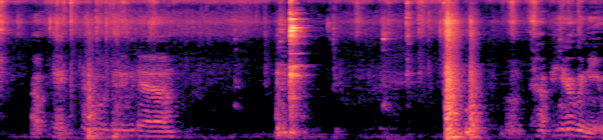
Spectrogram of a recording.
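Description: Kitchenware being handled at a counter: a few separate knocks and clanks of metal and dishes, the loudest about four and a half seconds in.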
